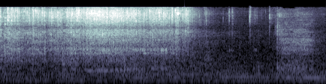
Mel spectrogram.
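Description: Dried green cardamom pods poured from a small glass bottle into a dry nonstick frying pan: a dense rattle of pods landing on the pan for just over a second, then a few scattered clicks as the last pods fall.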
